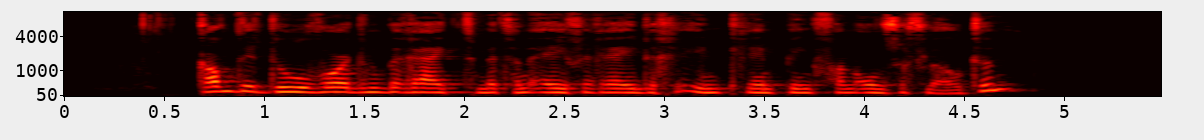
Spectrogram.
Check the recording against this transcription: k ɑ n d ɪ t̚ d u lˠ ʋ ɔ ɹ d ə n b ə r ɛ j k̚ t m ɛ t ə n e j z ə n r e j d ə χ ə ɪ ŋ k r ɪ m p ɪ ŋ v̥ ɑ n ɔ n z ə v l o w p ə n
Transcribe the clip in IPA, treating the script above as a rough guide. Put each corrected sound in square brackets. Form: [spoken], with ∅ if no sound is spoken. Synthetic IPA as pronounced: k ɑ n d ɪ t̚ d u lˠ ʋ ɔ ɹ d ə n b ə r ɛ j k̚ t m ɛ t ə n e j [v] ə n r e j d ə χ ə ɪ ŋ k r ɪ m p ɪ ŋ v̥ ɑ n ɔ n z ə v l o w [t] ə n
